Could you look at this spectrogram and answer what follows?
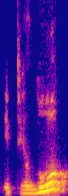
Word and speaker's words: эпилог: акцентирую внимание на этом называющие неодушевленные предметы имеют ударение на последнем слоге эпилог каталог некролог но всегда есть исключения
